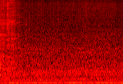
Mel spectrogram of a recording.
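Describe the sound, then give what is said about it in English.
Honey bees buzzing around a hive's syrup top feeder make a faint, steady, continuous drone with no talking. “I've got some bees that have taken the dive into the syrup top feeder that I'm getting out right now.”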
